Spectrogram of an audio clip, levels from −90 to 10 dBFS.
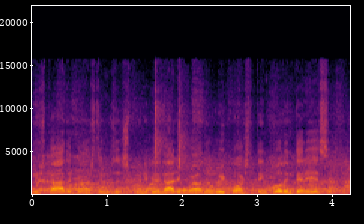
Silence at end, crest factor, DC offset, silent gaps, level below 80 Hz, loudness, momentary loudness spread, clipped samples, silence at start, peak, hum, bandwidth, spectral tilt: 0 s; 16 dB; under 0.1%; none; -42 dBFS; -20 LUFS; 7 LU; under 0.1%; 0 s; -4 dBFS; none; 16 kHz; -5.5 dB/octave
